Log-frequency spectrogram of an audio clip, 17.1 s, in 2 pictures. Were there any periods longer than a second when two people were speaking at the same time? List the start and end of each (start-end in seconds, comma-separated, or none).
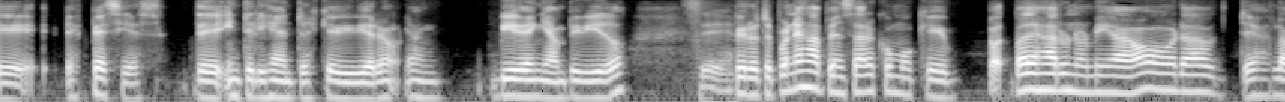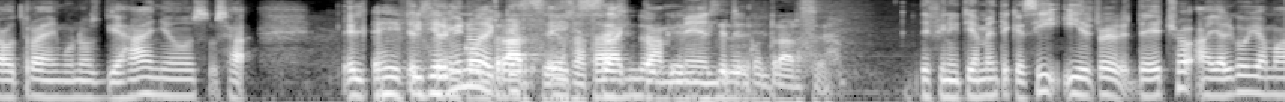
11.0-13.6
